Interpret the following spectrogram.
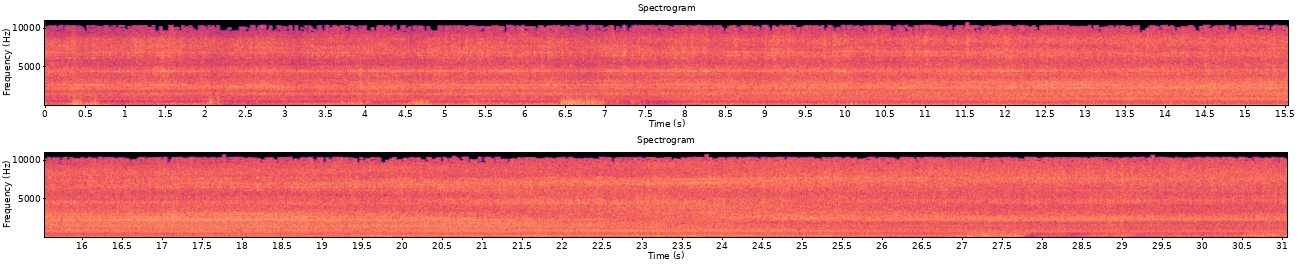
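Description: John Deere row-crop tractor engine running steadily under load as it pulls a PTO-driven pull-type combine through the field, the combine's machinery running with it. A few short low bumps are heard in the first seven seconds and again near the end.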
